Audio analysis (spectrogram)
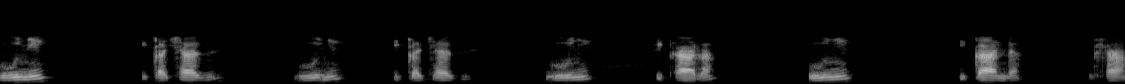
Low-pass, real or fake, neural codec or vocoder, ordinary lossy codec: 3.6 kHz; fake; codec, 16 kHz, 8 kbps, FreqCodec, larger model; none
